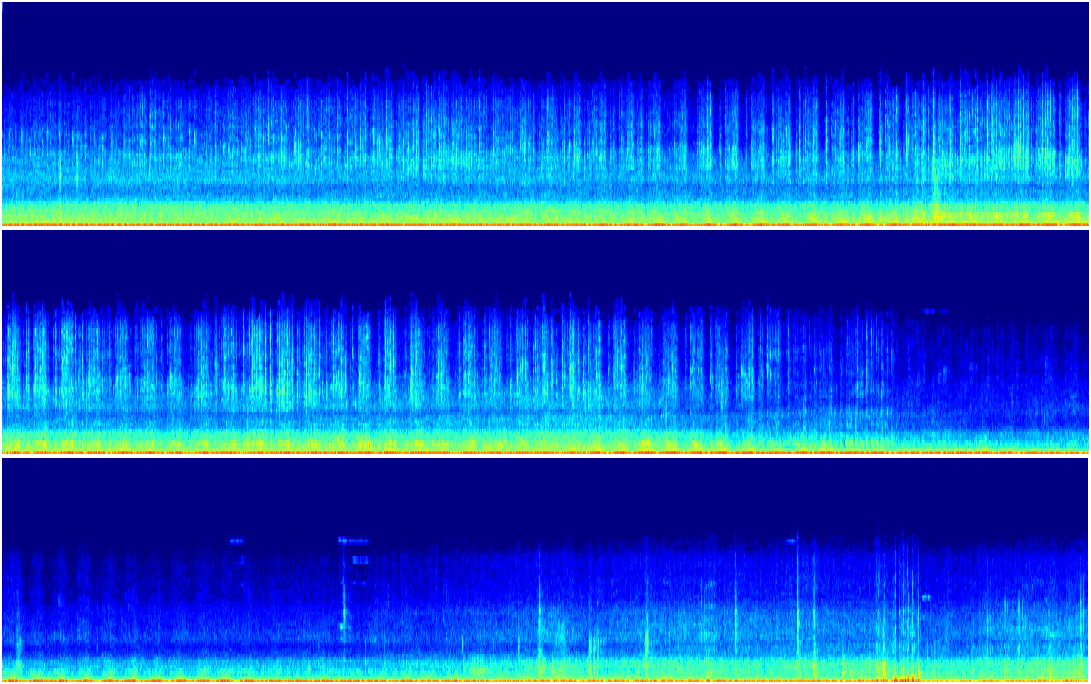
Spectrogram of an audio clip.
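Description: Modified Jeep Wrangler engine running at low, steady crawling speed as the Jeep climbs over sandstone rock ledges: a steady low rumble that turns duller about two-thirds of the way through.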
